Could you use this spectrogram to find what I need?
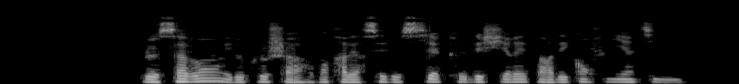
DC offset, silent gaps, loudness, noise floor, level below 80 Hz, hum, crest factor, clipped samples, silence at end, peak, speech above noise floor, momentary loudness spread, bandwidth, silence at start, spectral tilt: under 0.1%; none; -28 LUFS; under -90 dBFS; -62 dBFS; none; 20 dB; under 0.1%; 0.55 s; -10 dBFS; over 62 dB; 11 LU; 10 kHz; 1.45 s; -5 dB/octave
